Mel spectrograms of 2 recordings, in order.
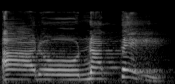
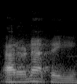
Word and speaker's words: Aronátegui: Abel Aronategui. ¿Lo dije bien? Sí, Aronategui. Aronategui. Sí. O sea que tu apellido lleva tilde.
